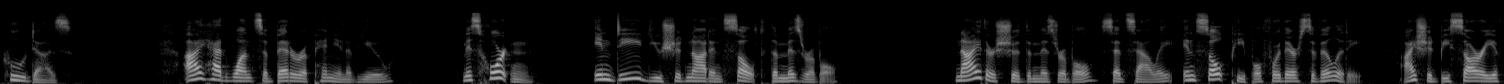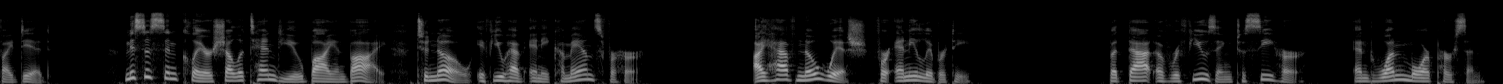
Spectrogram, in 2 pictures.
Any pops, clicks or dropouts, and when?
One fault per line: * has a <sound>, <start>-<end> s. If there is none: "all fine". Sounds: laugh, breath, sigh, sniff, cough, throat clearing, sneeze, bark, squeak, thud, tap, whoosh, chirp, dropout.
all fine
